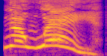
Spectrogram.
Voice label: female orc wow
